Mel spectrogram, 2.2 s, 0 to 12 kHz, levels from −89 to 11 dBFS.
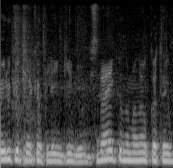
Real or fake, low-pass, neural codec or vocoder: real; 10.8 kHz; none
